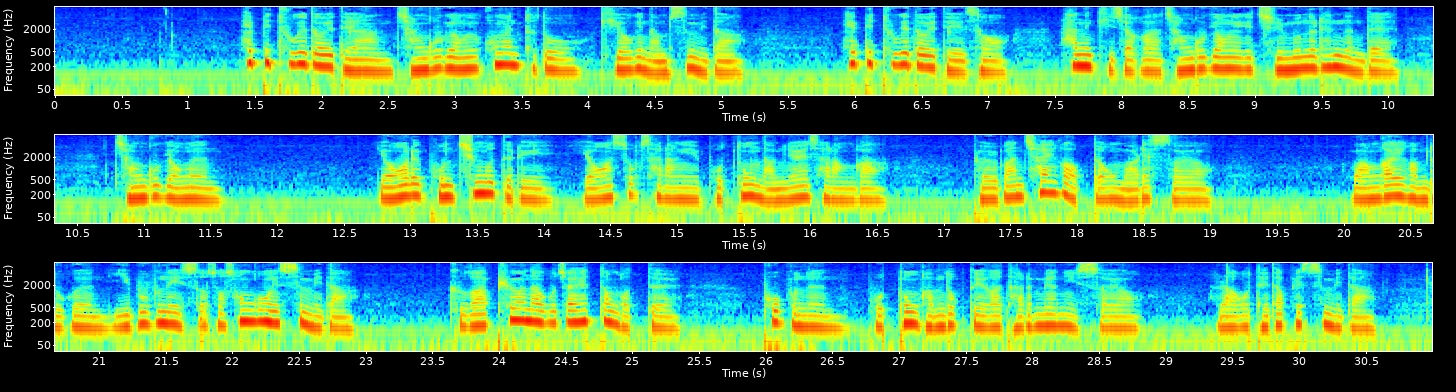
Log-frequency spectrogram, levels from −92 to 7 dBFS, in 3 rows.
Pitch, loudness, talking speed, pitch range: 155 Hz, -18 LUFS, 270 characters per minute, 140-180 Hz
